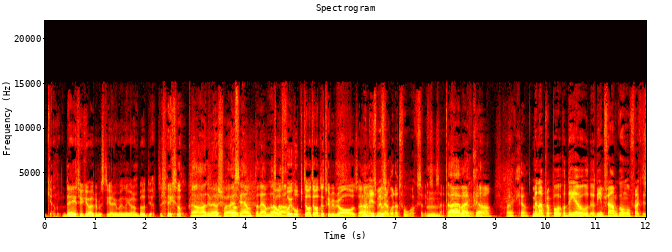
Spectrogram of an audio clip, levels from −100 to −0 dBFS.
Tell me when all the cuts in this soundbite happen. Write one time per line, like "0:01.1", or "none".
0:01.0
0:03.9
0:04.6
0:05.3
0:06.8
0:09.1
0:10.3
